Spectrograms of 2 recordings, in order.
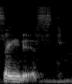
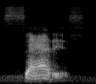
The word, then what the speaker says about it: sadist: That's sadist, not saddest. Charles Wallace said and giggled again. Lots of people don't pronounce it correctly.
